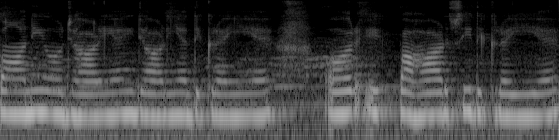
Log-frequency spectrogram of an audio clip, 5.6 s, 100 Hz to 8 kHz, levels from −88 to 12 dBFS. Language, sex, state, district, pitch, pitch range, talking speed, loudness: Hindi, female, Bihar, Supaul, 225 Hz, 215-235 Hz, 160 wpm, -30 LUFS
